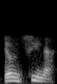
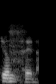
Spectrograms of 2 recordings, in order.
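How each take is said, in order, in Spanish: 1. Cena se dice al estilo inglés, como Sina. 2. Cena se dice al estilo español, tal como se escribe. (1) "Igual se pronuncia Sina, ¿no?" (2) "aquí en Cuenca y en Madrid decimos Cena"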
